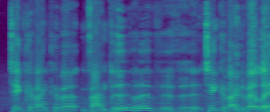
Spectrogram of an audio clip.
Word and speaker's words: Tinker van der Velde: So Tinker Van der Velde suffering. That's how you say his name, really, in Dutch.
